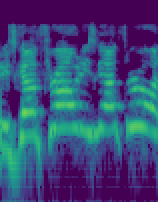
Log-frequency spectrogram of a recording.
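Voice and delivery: shrill, very high, acted-out screaming. Retelling how opposing parents reacted: imitating parents screaming. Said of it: "Then they're all screaming".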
